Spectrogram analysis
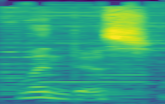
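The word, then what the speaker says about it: Lyndis: never forgive them never lindis less emphasis on the second syllable I'm not running away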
